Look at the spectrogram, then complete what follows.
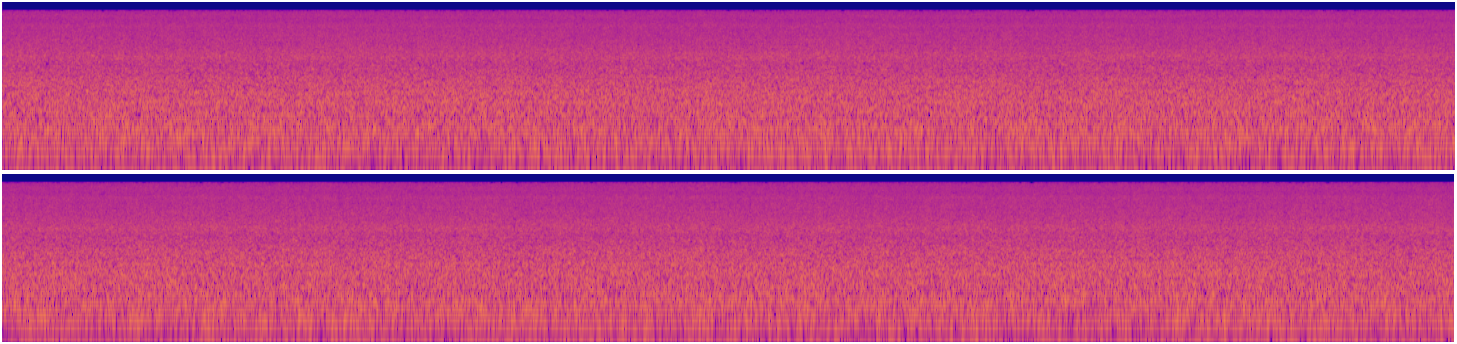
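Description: Waterfall pouring down a rock face: a steady, unbroken rush of falling water.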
